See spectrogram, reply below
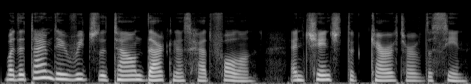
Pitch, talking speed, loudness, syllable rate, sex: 200 Hz, 215 wpm, -19 LUFS, 5.8 syllables/s, female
